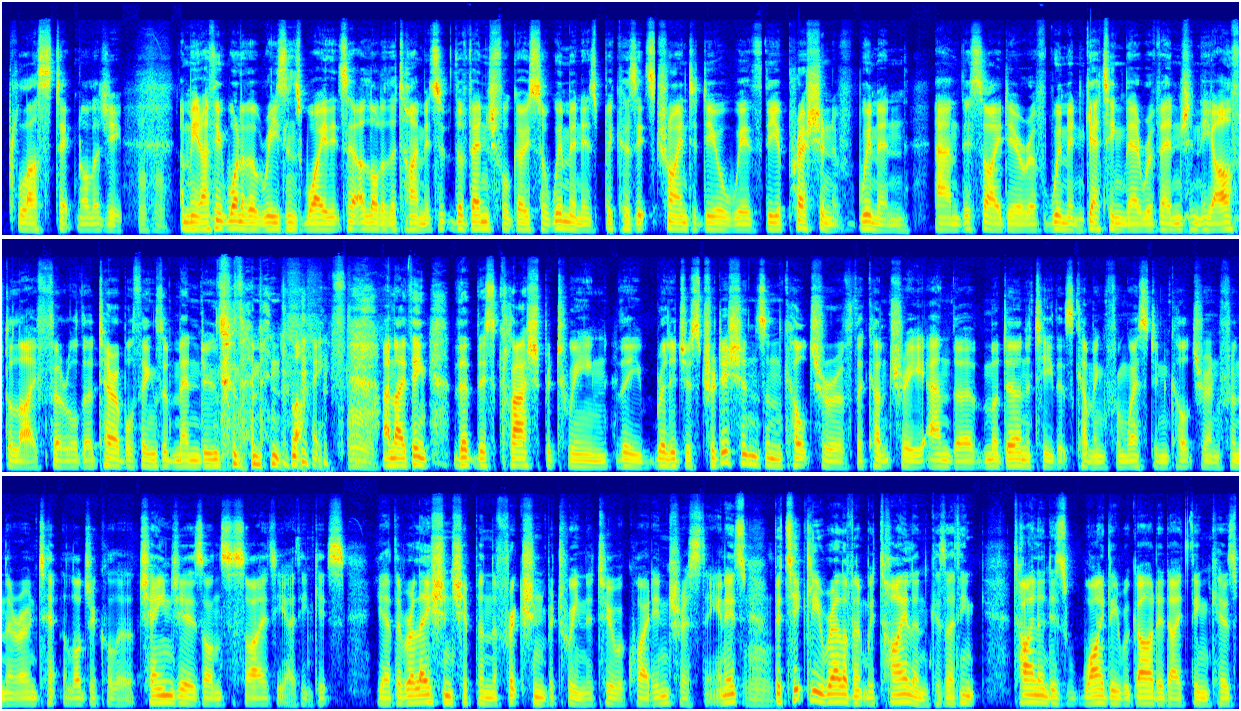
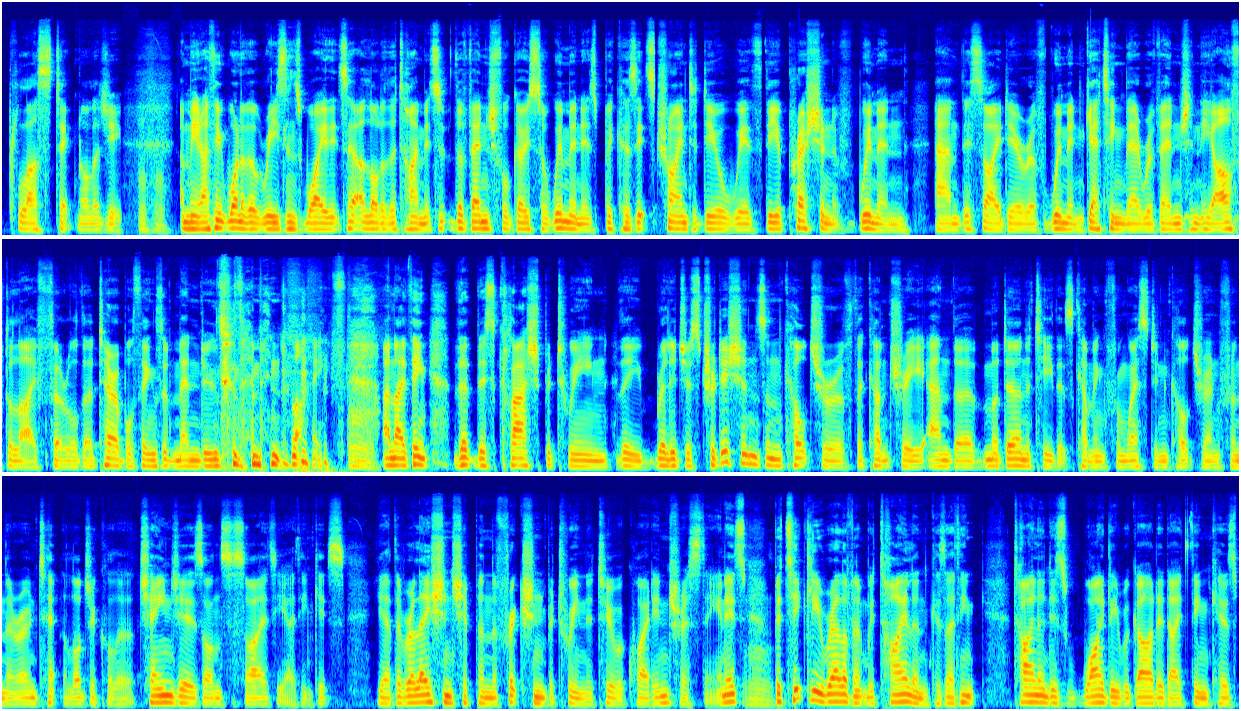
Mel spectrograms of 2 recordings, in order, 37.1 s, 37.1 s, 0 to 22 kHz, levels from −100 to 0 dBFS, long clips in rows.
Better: second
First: thin; very slightly; fading below 1 kHz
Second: none

